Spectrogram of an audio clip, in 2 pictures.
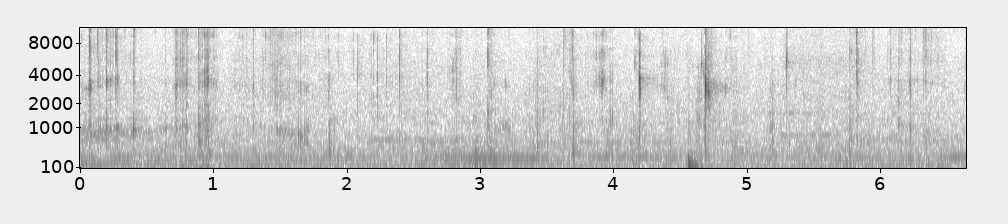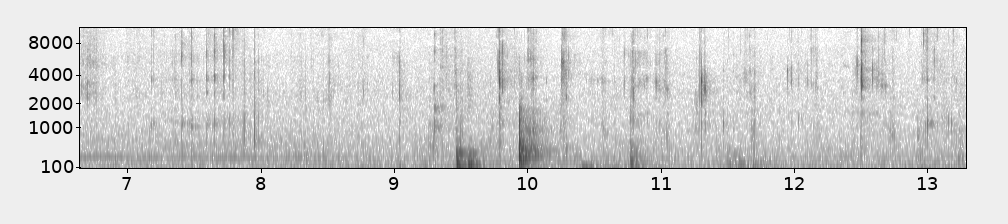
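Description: Close-miked biting and chewing of saucy Korean fried chicken: crunches and wet mouth clicks, with a louder cluster of crunches about ten seconds in.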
